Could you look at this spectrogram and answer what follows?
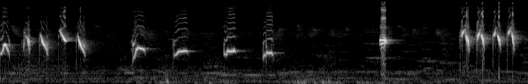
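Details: Green leafbird in energetic song, meant to stir a juvenile spotted leafbird into aggression: clear whistled notes that rise and fall in small clusters, a lone sharp note, then a fast run of ringing phrases.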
